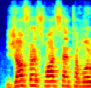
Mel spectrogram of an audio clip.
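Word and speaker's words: Jean-François Saint-Amour: Wow yeah amazing all right you were born jean-francois santa more was that always your full name always been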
